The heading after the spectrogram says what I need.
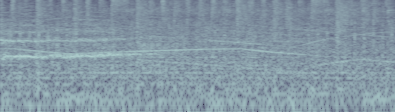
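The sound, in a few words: police car chasing a suspect's car through traffic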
